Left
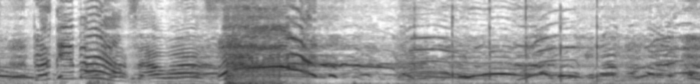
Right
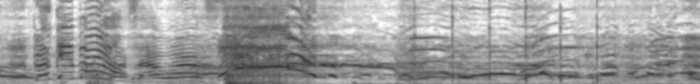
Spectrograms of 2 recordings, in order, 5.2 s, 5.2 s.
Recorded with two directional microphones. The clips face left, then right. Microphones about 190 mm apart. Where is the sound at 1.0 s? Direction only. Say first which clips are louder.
Even; 10° right (ahead or behind).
